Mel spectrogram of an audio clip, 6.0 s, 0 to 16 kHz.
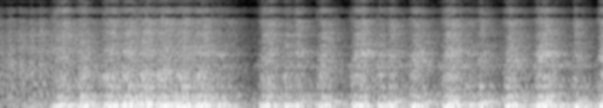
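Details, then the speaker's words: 1962 Chevy C10 with an LS swap and choppy cam: engine catches and surges, then idle rises and falls about every half second, lumpy and unable to settle; owner blames an adjustment screw. "that's what I'm talking about with that screw sometimes this thing wants to run good sometimes it don't"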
